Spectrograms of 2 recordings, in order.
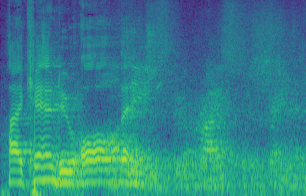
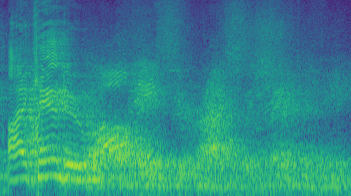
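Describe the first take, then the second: First: It is read in a plain, calm way. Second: It is read loudly with lots of energy.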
